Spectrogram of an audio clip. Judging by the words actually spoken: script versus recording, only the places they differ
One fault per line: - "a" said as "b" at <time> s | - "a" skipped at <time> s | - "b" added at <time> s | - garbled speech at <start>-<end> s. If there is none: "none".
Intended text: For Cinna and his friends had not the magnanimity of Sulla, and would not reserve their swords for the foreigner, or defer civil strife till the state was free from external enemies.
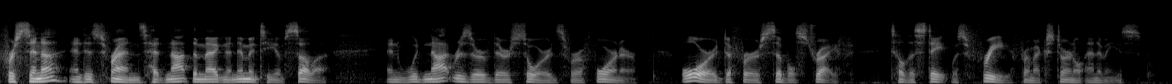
- "the" said as "a" at 5.8 s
